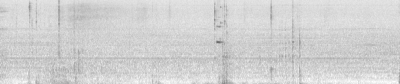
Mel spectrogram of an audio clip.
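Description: Quiet handling sounds from a Tusy swing-away heat press. Paper rustles as a sheet is laid over the glass, then the upper platen is brought over and clamped down, with a thump about halfway through and a brief high tone at the same moment. A sharp click follows about a second and a half later.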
